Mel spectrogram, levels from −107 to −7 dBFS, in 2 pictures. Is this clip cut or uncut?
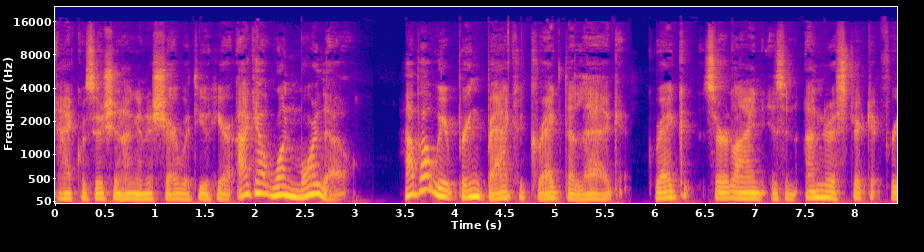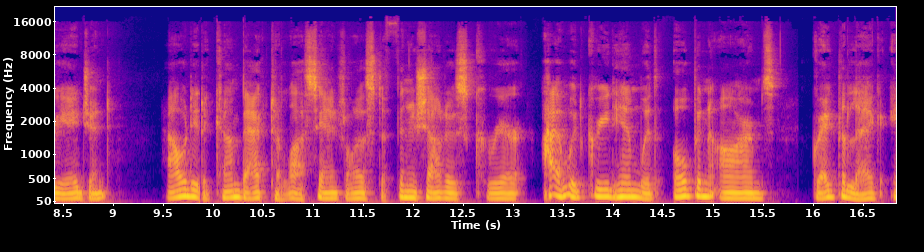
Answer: cut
